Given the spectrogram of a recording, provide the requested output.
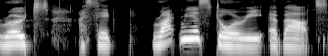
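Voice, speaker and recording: A woman at medium pitch, with a dry, close sound with no echo and a very clean recording over a silent background. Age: 40s. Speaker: lawyer. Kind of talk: interview. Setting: studio. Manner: animated.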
